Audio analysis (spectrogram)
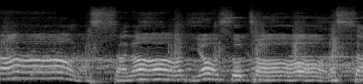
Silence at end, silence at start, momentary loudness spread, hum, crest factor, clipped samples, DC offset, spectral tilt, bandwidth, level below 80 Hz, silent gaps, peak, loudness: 0 s; 0 s; 5 LU; none; 14 dB; under 0.1%; under 0.1%; -3.5 dB/octave; 16 kHz; -68 dBFS; none; -8 dBFS; -22 LUFS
